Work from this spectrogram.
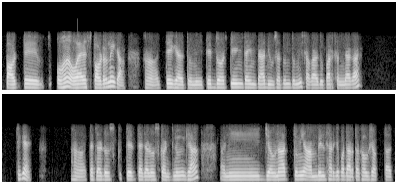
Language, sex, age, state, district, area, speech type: Marathi, male, 18-30, Maharashtra, Wardha, rural, conversation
